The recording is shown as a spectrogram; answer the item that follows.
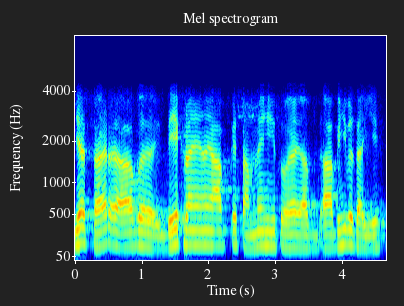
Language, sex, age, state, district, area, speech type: Hindi, male, 18-30, Uttar Pradesh, Mirzapur, rural, conversation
